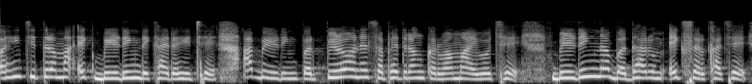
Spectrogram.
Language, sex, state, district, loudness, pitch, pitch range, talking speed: Gujarati, female, Gujarat, Valsad, -11 LUFS, 285 Hz, 265-320 Hz, 190 wpm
